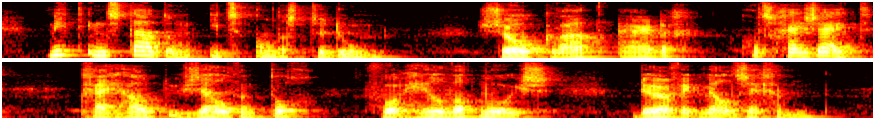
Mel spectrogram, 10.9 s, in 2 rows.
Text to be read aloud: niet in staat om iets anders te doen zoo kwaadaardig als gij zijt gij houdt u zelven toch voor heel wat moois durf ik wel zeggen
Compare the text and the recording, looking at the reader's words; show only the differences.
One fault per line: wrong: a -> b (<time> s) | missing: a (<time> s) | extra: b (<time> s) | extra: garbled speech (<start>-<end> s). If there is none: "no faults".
no faults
